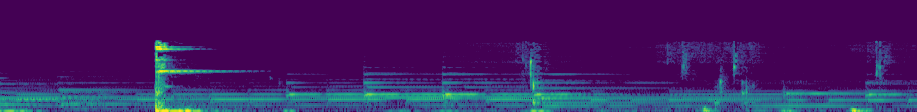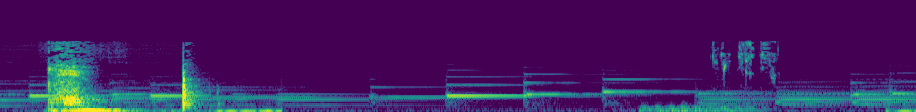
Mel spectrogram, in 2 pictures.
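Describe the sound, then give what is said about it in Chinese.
Glasses of alcohol clink together in a toast to years of friendship, a bright strike followed by lingering ringing tones, then a few more quieter taps and clatters spread over the quiet, unhurried scene with no talking. “那就为我们多年的这个情谊，干杯。”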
